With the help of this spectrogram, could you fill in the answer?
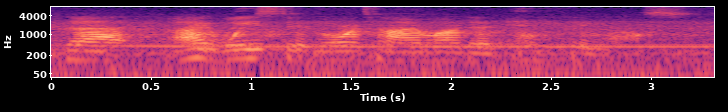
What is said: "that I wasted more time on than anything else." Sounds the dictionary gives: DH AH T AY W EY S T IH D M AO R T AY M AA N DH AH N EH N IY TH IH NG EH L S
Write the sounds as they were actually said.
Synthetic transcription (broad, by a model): DH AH T AY W EY S T IH D M AO R T AY M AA N DH AH N EH N IY TH IH NG EH L S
